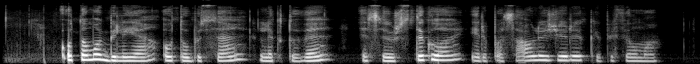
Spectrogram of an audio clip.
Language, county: Lithuanian, Panevėžys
